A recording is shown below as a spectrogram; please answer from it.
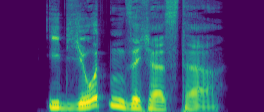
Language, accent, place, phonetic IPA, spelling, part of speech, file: German, Germany, Berlin, [iˈdi̯oːtn̩ˌzɪçɐstɐ], idiotensicherster, adjective, De-idiotensicherster.ogg
- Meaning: inflection of idiotensicher: 1. strong/mixed nominative masculine singular superlative degree 2. strong genitive/dative feminine singular superlative degree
